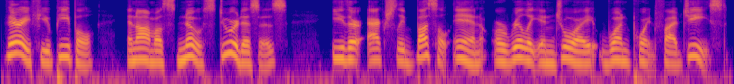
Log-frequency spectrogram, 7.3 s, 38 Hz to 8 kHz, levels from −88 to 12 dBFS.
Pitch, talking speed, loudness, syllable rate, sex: 175 Hz, 145 wpm, -18 LUFS, 5.0 syllables/s, female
